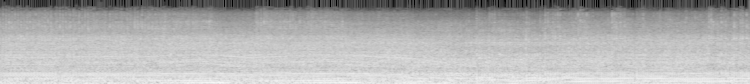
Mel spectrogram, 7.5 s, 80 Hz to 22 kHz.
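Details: 1968 Ski-Doo Super Alpine 370 opposed Rotax two-stroke, first start in two years at -23°C: rough running with the buzz wandering up and down. It won't settle to idle and needs choke constantly; the belt smells burnt.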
